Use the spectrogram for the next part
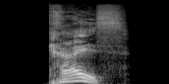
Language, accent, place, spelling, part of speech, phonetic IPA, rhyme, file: German, Germany, Berlin, kreiß, verb, [kʁaɪ̯s], -aɪ̯s, De-kreiß.ogg
- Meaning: 1. singular imperative of kreißen 2. first-person singular present of kreißen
